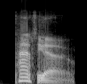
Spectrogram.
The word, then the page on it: patio: British English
